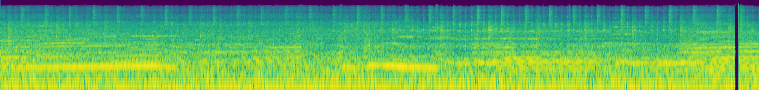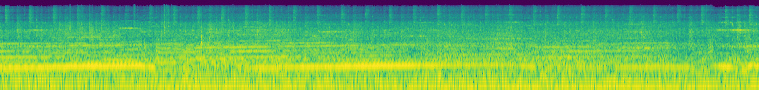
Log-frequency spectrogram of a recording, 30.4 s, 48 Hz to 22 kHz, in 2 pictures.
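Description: Honda S2000's 2.2-litre inline-four engine heard from inside the cabin, held at high revs under full load on track: its pitch climbs slowly through each gear and drops sharply at the shifts, over steady tyre and road noise. The sound cuts out for an instant about halfway.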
